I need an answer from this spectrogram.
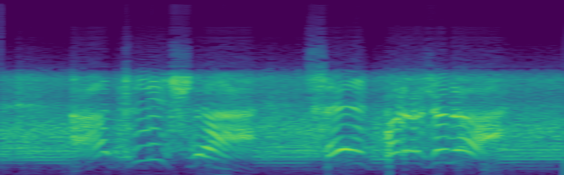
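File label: Russian bomb success mood med, speech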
